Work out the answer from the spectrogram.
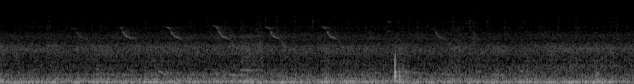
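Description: A bird calling a run of about eight short whistles, each falling in pitch, roughly two a second, over a steady low rumble. About four seconds in, a single sharp knock of a cricket bat meeting the ball.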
